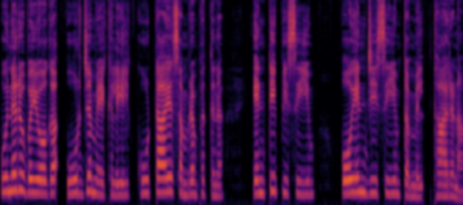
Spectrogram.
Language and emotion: Malayalam, neutral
